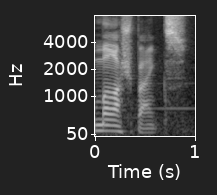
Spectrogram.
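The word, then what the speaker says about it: Marjoribanks: controller uh it's pronounced Chom Ley fan Shore Marsh Banks is how you pronounce those three words I was like Chumley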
